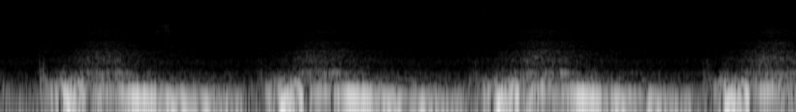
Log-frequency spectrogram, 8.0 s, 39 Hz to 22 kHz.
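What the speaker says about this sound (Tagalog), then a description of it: "idiin ang accelerator niya" Mitsubishi Adventure 4G63 engine with a low-power fault, revved repeatedly as the accelerator is pressed, giving about three rising and falling surges over a steady idle drone, close and loud.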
